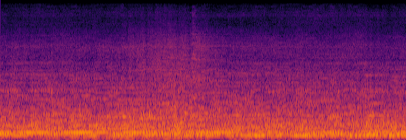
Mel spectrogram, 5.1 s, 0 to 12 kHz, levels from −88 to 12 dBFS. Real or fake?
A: fake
